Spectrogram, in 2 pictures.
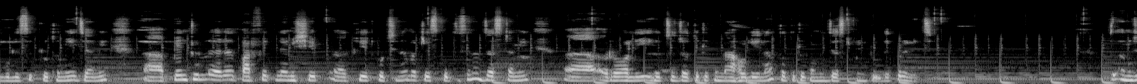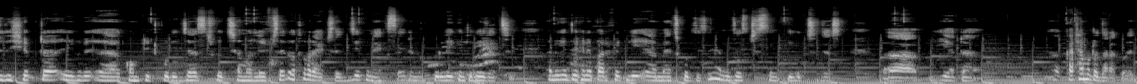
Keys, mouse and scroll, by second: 0.6-3.1 drag, 15.4 alt+scroll up 1, 16.8-19.3 drag.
